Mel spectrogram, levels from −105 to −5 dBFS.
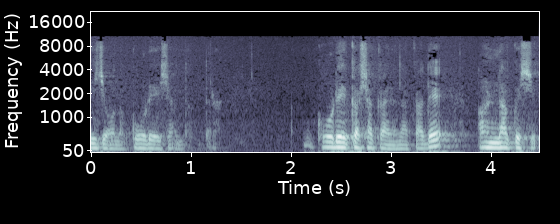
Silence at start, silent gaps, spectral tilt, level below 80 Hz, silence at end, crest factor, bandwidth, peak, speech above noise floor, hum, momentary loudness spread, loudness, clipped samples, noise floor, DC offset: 0 s; none; -5.5 dB/octave; -50 dBFS; 0 s; 20 dB; 11 kHz; -4 dBFS; 33 dB; none; 15 LU; -23 LUFS; under 0.1%; -55 dBFS; under 0.1%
